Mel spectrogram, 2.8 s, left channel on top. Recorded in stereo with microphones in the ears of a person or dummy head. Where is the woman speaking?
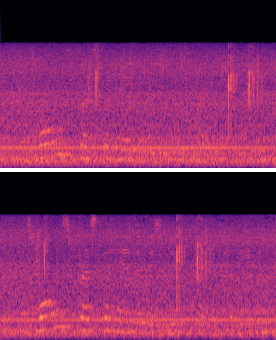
75° right (ahead or behind), 3 m.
